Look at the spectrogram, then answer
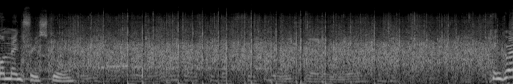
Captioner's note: audience applauding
